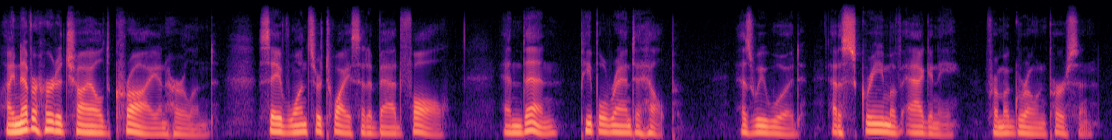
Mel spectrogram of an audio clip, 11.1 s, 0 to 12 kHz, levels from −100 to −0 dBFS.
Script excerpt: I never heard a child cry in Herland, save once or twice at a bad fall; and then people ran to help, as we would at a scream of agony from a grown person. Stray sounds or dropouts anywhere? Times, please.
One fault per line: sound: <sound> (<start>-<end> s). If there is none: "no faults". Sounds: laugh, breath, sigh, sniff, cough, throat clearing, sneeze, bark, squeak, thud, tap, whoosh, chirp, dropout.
no faults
